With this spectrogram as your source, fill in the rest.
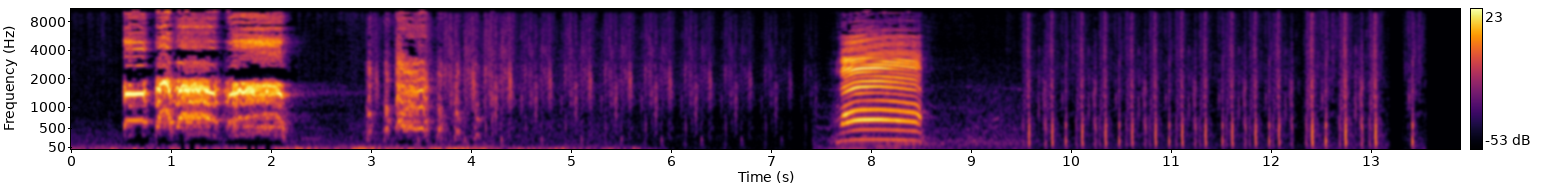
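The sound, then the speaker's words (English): A rooster crows loudly in bursts near the start, followed by a single bleating call and then a long run of clip-clop hoof beats. “chicken.”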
